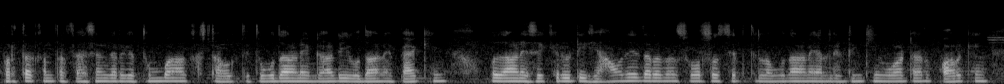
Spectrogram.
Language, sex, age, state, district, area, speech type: Kannada, male, 45-60, Karnataka, Chitradurga, rural, spontaneous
